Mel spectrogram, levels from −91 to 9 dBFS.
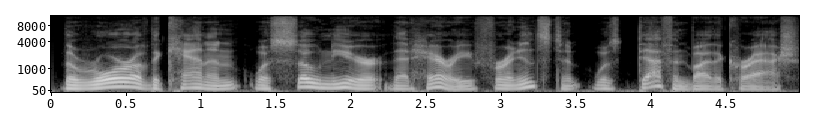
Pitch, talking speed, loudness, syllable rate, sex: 115 Hz, 215 wpm, -18 LUFS, 5.0 syllables/s, male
